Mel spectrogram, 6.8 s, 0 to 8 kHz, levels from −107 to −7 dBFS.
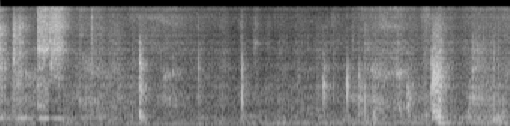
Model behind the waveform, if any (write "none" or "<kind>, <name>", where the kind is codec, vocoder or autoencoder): codec, SNAC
